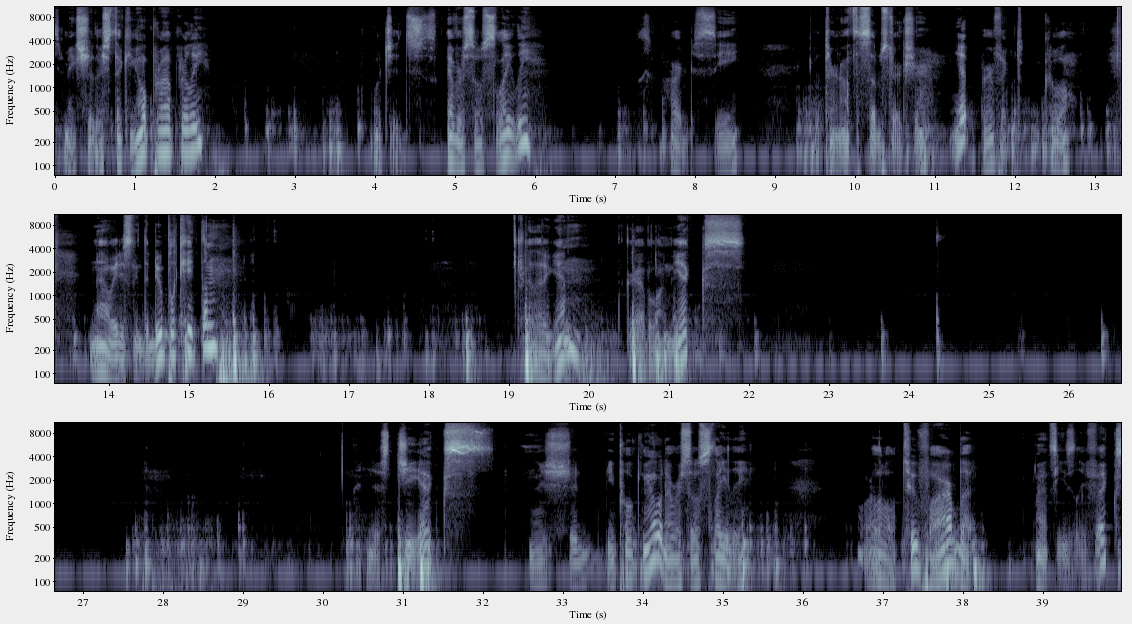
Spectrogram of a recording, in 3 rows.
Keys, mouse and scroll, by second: 1.1-2.9 middle drag, 3.1-5.8 middle drag, 3.6 a, 7.5 middle click, 7.8-9.6 middle drag, 10.7-11.7 drag, 11.7-14.4 middle drag, 15.7 shift+d, 16.2-18.0 right drag, 18.1-19.8 drag, 19.3 shift+d, 20.7 g, 28.1-31.0 middle drag, 31.1 g, 34.3-36.7 middle drag, 37.9 shift+g.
